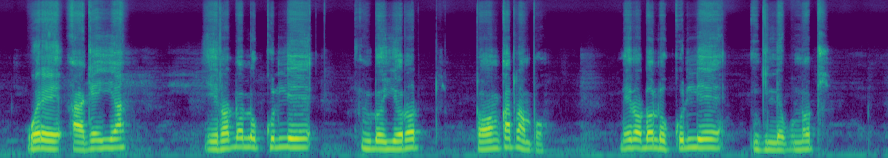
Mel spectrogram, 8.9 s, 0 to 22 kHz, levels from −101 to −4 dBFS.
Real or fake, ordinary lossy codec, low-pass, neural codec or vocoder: fake; none; none; codec, 44.1 kHz, 7.8 kbps, Pupu-Codec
